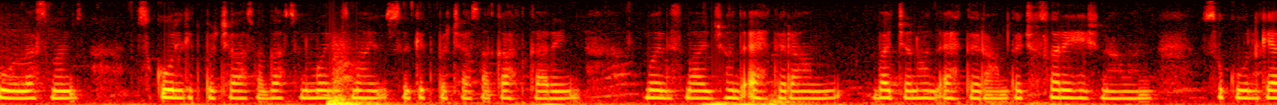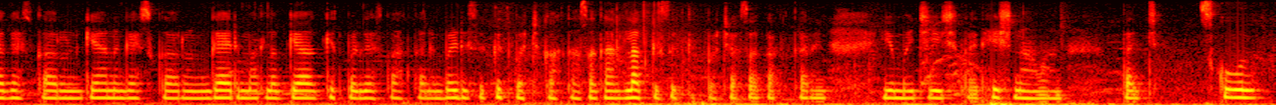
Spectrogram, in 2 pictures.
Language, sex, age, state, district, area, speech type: Kashmiri, female, 30-45, Jammu and Kashmir, Ganderbal, rural, spontaneous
